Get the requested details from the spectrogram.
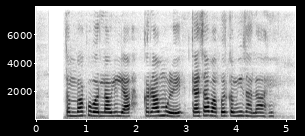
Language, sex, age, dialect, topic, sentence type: Marathi, female, 18-24, Standard Marathi, agriculture, statement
